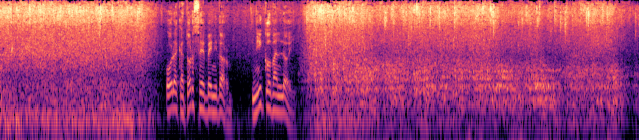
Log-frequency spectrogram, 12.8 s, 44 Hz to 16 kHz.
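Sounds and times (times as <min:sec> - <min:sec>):
deep thunder rumbling and rolling in a thunderstorm: 0:00.0 - 0:03.2, 0:06.0 - 0:12.7
heavy rain pouring in a thunderstorm: 0:00.0 - 0:12.7
speech: 0:03.3 - 0:06.6.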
